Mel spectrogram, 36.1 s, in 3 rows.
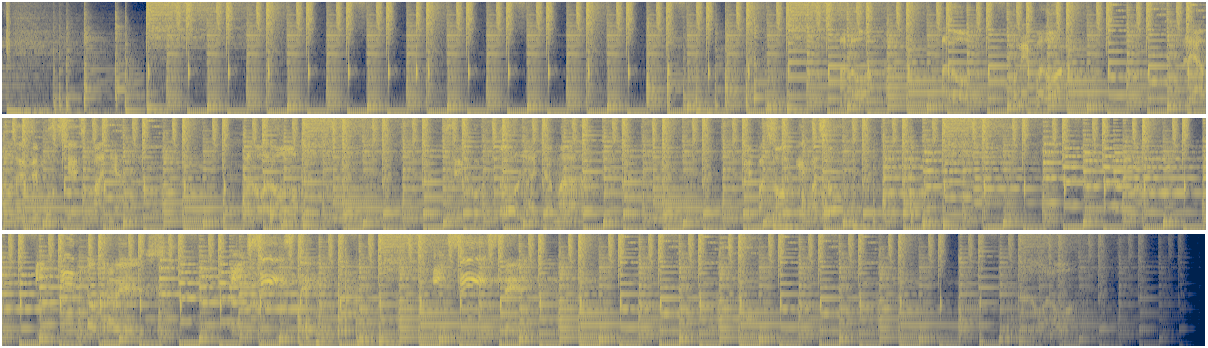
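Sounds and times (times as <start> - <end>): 
instrumental chicha music: 0.1 - 35.9.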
